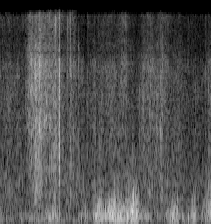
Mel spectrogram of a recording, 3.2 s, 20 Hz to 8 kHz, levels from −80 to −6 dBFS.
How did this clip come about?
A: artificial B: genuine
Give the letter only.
A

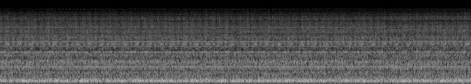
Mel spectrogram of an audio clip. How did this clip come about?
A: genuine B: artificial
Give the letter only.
A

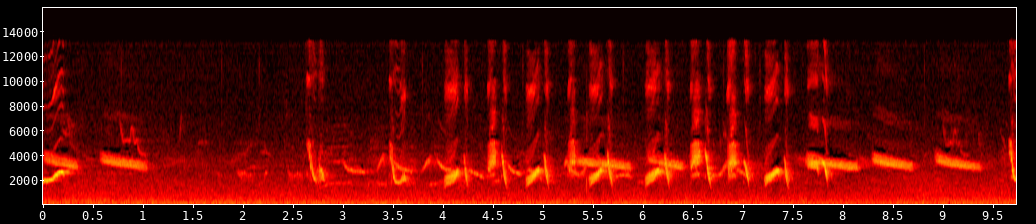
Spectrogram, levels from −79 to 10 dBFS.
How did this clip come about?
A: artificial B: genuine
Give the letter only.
A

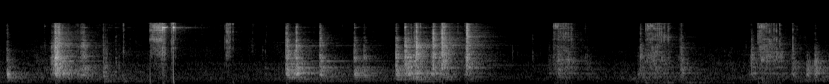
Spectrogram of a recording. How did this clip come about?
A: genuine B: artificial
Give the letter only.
A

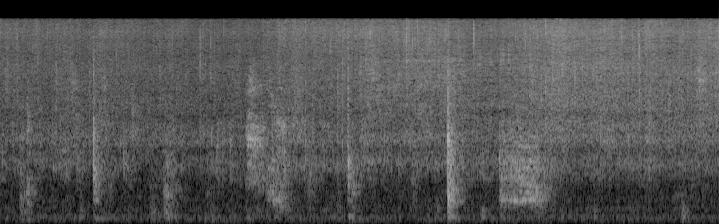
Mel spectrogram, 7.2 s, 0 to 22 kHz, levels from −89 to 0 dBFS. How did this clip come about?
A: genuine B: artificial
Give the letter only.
A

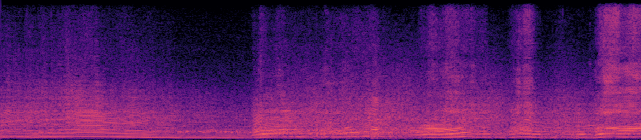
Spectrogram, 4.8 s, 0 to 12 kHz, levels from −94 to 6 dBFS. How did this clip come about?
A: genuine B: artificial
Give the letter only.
A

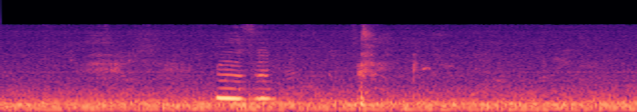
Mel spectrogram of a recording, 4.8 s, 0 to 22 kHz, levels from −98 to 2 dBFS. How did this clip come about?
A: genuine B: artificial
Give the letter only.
B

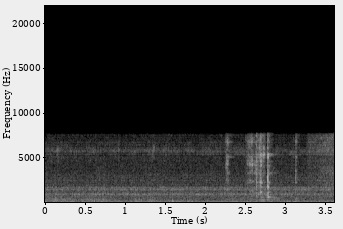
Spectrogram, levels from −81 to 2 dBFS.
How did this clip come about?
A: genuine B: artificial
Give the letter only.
B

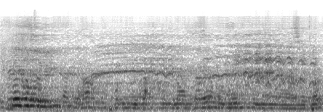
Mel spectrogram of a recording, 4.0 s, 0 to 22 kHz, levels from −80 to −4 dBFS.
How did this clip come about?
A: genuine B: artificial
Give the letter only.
A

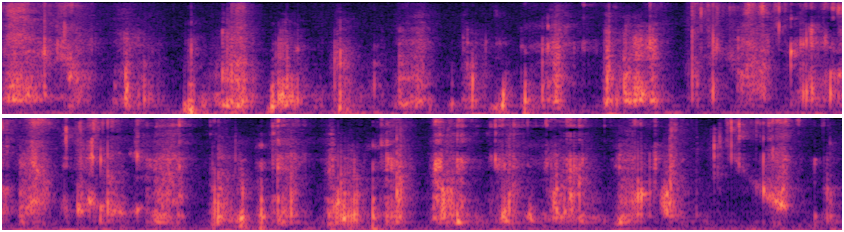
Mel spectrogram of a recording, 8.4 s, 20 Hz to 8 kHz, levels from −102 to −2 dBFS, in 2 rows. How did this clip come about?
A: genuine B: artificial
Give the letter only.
B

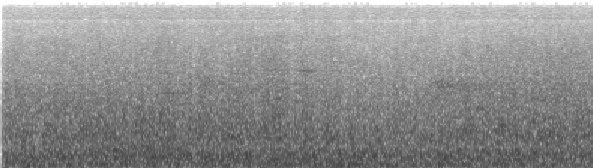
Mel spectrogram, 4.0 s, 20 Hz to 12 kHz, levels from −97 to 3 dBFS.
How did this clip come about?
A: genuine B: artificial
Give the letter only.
B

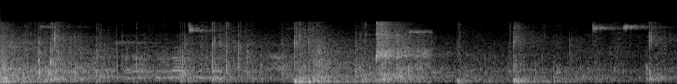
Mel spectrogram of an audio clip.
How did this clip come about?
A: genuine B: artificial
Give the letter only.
A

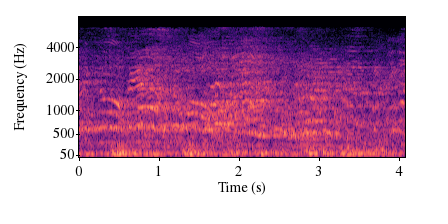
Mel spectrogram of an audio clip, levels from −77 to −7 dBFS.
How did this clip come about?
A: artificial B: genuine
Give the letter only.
B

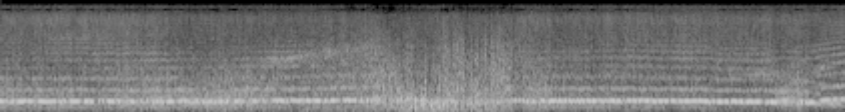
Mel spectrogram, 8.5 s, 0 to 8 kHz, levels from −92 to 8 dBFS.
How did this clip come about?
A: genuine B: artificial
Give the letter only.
B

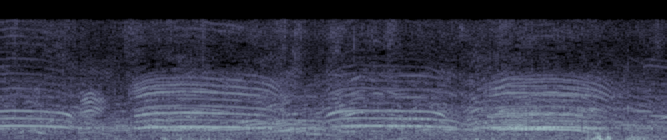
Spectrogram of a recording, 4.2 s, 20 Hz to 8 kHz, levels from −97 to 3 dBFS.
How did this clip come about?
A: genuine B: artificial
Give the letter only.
A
